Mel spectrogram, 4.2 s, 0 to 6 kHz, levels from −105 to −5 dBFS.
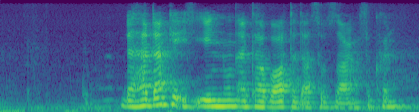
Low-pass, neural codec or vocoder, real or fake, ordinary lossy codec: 5.4 kHz; codec, 16 kHz in and 24 kHz out, 1 kbps, XY-Tokenizer; fake; none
